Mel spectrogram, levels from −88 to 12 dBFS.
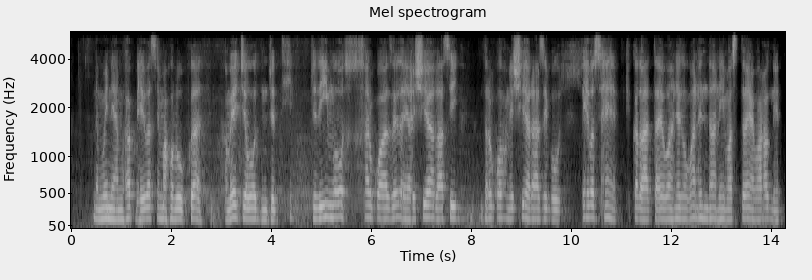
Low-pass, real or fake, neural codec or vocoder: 5.4 kHz; fake; codec, 16 kHz in and 24 kHz out, 0.6 kbps, FocalCodec, streaming, 2048 codes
